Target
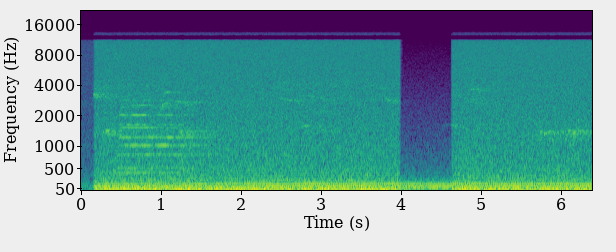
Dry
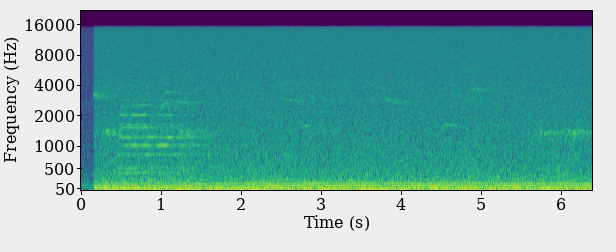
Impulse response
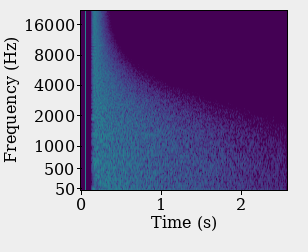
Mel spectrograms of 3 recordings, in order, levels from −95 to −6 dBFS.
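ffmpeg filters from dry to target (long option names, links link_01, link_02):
-filter_complex "[0:a]asplit=3[link_01][link_02][link_03];[link_01]afade=type=out:start_time=3.97:duration=0.02[link_04];[link_02]bandpass=frequency=120:width_type=q:width=1.5:csg=0,afade=type=in:start_time=3.97:duration=0.02,afade=type=out:start_time=4.62:duration=0.02[link_05];[link_03]afade=type=in:start_time=4.62:duration=0.02[link_06];[link_04][link_05][link_06]amix=inputs=3:normalize=0,volume=2dB" -ar 24000 -c:a libmp3lame -b:a 96k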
